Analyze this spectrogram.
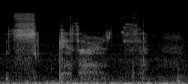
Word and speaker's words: scissors: So the way I'd say it is obviously skizzers, skizzers, skizzers, skizzers, skizzers, skizzers, I think it's because it's kind of, there's a whole S in the front of it. Why would I not say it? There's like a whole, sorry, what am I talking about? There's like a C in between. How am I going to ignore a C?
